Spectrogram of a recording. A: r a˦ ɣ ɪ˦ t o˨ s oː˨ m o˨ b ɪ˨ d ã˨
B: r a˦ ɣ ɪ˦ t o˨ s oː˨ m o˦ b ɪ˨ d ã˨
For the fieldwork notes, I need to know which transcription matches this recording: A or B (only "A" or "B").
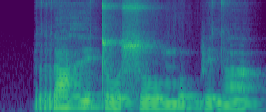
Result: B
